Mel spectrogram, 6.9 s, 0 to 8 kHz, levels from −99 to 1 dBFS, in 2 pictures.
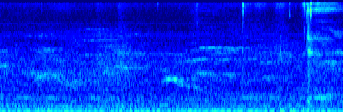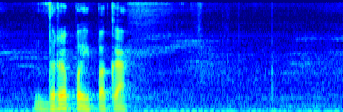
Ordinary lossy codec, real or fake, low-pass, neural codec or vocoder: none; real; 7.2 kHz; none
